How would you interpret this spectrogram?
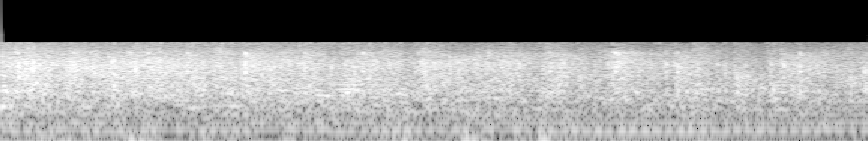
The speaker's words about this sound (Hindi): दिल्ली पटेल नगर से कन्याएं अपना सुंदर स्वागत नृत्य लेकर के आप सबके बीच में आ रहे हैं। तो इन नन्हे मुन्हे कलाकारों का आप तालियों का करतल ध्वनि से उनका उमंग उत्साह बढ़ाते रहेंगे।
